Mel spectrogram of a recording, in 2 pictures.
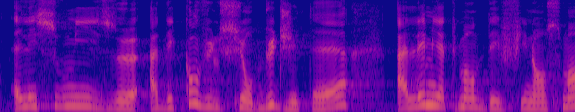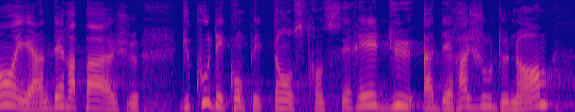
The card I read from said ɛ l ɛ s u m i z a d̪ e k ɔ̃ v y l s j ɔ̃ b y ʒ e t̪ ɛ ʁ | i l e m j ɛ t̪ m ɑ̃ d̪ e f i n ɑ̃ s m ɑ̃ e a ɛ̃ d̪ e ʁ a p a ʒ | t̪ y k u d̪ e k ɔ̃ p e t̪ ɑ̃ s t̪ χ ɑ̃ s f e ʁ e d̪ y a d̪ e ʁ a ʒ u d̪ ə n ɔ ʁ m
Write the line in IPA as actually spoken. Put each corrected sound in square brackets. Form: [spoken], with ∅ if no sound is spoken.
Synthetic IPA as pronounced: ɛ l ɛ s u m i z a d̪ e k ɔ̃ v y l s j ɔ̃ b y ʒ e t̪ ɛ ʁ | [a] l e m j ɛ t̪ m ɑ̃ d̪ e f i n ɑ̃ s m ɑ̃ e a ɛ̃ d̪ e ʁ a p a ʒ | [d̪] y k u d̪ e k ɔ̃ p e t̪ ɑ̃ s t̪ χ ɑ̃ s f e ʁ e d̪ y a d̪ e ʁ a ʒ u d̪ ə n ɔ ʁ m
